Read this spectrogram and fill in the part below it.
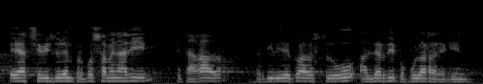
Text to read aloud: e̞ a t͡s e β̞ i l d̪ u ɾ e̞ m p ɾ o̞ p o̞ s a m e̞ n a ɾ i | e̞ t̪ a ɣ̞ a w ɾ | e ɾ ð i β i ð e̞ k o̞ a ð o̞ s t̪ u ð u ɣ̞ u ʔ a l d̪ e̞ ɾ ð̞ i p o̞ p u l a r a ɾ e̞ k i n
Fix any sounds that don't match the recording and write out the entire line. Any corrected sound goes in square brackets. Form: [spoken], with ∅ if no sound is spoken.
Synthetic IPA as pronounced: e̞ a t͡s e β̞ i l d̪ u ɾ e̞ m p ɾ o̞ p o̞ s a m e̞ n a ɾ i | e̞ t̪ a ɣ̞ a w ɾ | e ɾ ð i β i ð e̞ k o̞ a ð o̞ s t̪ u ð u ɣ̞ u ʔ a l d̪ e̞ ɾ ð̞ i p o̞ p u l a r a ɾ e̞ k i n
